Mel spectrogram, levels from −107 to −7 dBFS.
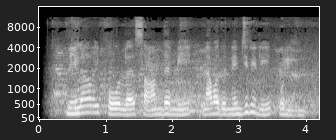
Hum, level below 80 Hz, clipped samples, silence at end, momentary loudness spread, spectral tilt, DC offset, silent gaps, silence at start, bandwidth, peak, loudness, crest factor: none; -56 dBFS; under 0.1%; 0 s; 6 LU; -6 dB/octave; under 0.1%; none; 0.2 s; 11.5 kHz; -2 dBFS; -16 LUFS; 14 dB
